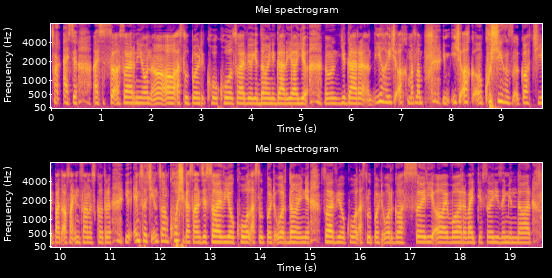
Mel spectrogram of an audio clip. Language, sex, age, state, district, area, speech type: Kashmiri, female, 30-45, Jammu and Kashmir, Baramulla, rural, spontaneous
